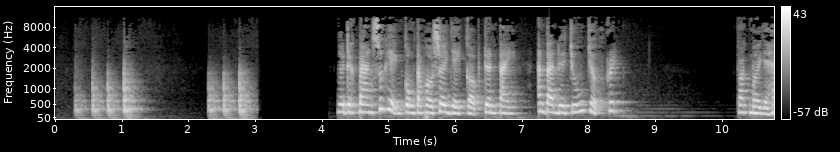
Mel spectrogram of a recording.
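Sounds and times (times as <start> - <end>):
knocking on a door: 0.3 - 1.4, 2.3 - 3.1
speech: 4.2 - 8.6, 10.2 - 10.7.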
